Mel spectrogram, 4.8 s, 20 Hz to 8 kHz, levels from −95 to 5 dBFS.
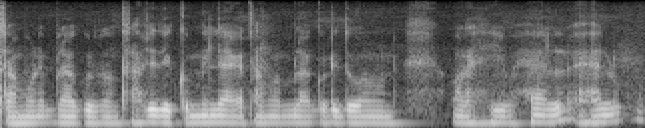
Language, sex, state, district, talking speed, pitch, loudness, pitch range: Chakma, male, Tripura, Dhalai, 220 wpm, 105 Hz, -17 LUFS, 105-110 Hz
